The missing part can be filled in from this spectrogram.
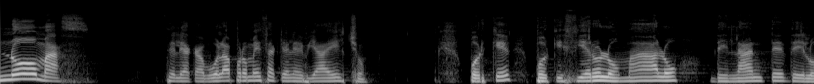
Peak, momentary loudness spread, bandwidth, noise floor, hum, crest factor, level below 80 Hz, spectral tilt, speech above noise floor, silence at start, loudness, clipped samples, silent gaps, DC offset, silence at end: -6 dBFS; 15 LU; 11 kHz; -70 dBFS; none; 18 dB; -64 dBFS; -7.5 dB/octave; 48 dB; 0 s; -24 LUFS; under 0.1%; none; under 0.1%; 0 s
